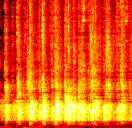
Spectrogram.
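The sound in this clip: Applause from an audience welcoming two speakers onto a stage: many hands clapping together in a dense, steady patter, fairly loud and sustained throughout.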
